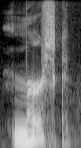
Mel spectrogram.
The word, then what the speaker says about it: Maersk: massive disruption danish carrier mersk we call it here in america but i think it's maersk pronounced as the danish wood is up thirty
